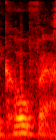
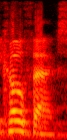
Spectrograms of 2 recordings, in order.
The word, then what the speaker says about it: Koufax: in four years okay you have to pronounce it right Sandy Kofa Sandy Koufax I'm sorry my favorite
